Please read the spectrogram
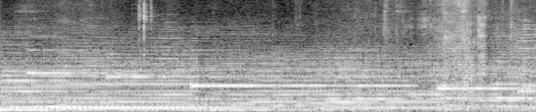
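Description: Slow music for a figure skater's free-skate program, playing over the arena speakers, with long held notes that change slowly.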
